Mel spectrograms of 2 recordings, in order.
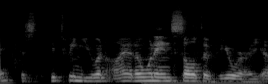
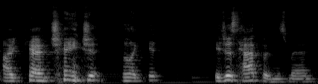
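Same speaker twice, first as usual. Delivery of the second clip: usual speaking voice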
